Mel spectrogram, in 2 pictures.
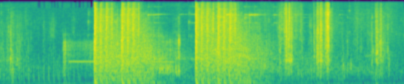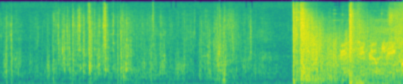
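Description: Bursts of automatic gunfire fill a Battlefield RedSec match, with rapid rattling volleys starting and stopping over a steady background din, loud and close, with no clear talk.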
